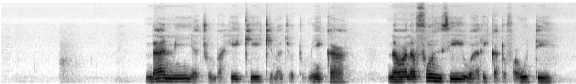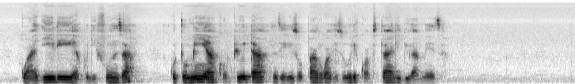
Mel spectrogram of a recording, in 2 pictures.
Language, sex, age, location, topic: Swahili, male, 25-35, Dar es Salaam, education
